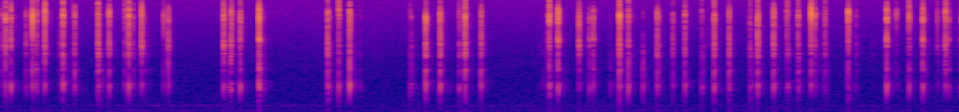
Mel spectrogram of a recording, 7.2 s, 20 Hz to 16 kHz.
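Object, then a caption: Soft vinyl glasses case tapped with fingernails. A soft green vinyl glasses case is held, tapped and squeezed with long acrylic nails. Dozens of sharp, dry, bright clicks come in quick bursts separated by short pauses, each dying away almost instantly, with a light hollow body around 850 Hz.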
